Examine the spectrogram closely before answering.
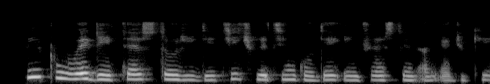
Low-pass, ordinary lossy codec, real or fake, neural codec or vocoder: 7.2 kHz; none; fake; codec, 44.1 kHz, 2.6 kbps, DAC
